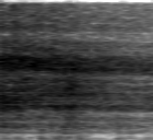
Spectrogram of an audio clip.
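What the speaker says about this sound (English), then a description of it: "Always purge your wand after steaming." A Gaggia Classic Pro espresso machine's steam wand purges in one short, loud, airy hiss of steam, close up and heard alone.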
